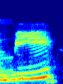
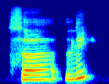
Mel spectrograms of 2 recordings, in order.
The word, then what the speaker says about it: subtly: So the Subtly. B is silent. Subtly.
